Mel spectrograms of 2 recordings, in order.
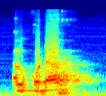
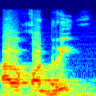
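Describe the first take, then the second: First: The word ends in a closed syllable, 'dar'. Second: The word ends with a short i vowel. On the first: The reader stops at this word. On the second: The reading continues without stopping.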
